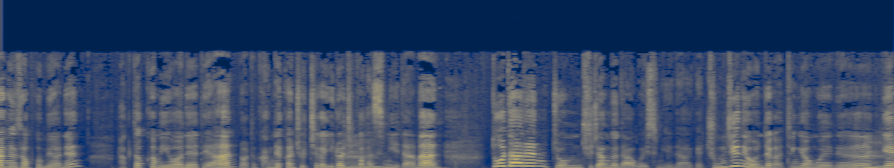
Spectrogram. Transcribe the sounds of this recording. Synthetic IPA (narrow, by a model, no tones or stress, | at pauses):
aŋesʰʌpomjʌnɯn | pak̚t͈ʌkʰɯmiwʌne̞de̞ɦanʌt͈ʌnkaŋɲʌkʰant͡ɕot͡ɕʰiɡaiɾʌd͡ʑd͡ʑiɭk͈ʌk͈ats͈ɯmɲidaman | t͈odaɾɯnt͡ɕomt͡ɕud͡ʑaŋdonaoɡois͈ɯmɲidaik͈et͡ɕuŋd͡ʑiniwʌndekatʰɯnkjʌŋue̞nɯniɡe̞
